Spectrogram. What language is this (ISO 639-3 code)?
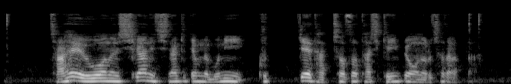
kor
